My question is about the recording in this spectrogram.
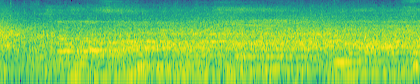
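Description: Stadium crowd noise: the roar of reaction dies away in the first half second, leaving a murmur of many scattered voices.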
